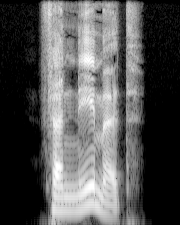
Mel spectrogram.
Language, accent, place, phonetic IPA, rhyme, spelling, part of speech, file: German, Germany, Berlin, [fɛɐ̯ˈneːmət], -eːmət, vernehmet, verb, De-vernehmet.ogg
- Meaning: second-person plural subjunctive I of vernehmen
